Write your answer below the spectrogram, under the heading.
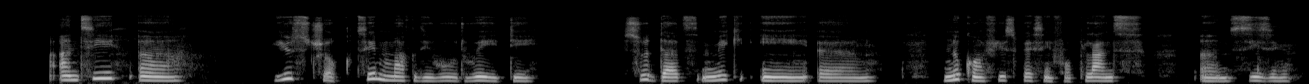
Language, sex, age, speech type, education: Nigerian Pidgin, female, 30-45, spontaneous, tertiary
